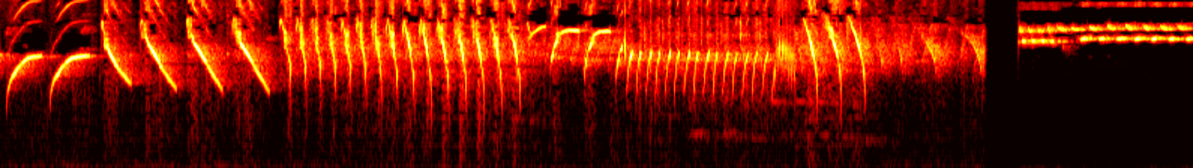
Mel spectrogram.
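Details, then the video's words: Canary training song: a few looping whistled slurs, then a rapid rattling trill of crisp repeated notes, a rolling buzzy passage, a brief gap, and a thin steady high tone. "KANARYA SESİ EĞİTİM ÖTÜŞÜ CANARY VOICE!!!"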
